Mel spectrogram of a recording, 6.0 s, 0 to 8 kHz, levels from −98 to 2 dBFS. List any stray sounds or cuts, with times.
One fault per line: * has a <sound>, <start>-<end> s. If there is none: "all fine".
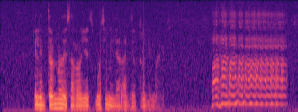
* has a laugh, 4.2-5.8 s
